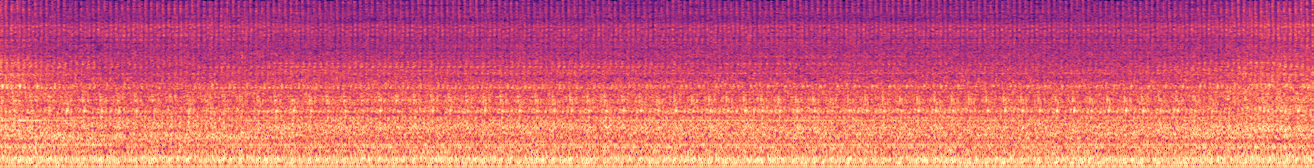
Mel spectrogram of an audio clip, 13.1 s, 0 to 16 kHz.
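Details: 2011 Mazda CX-7 2.3 turbo four at idle: faint, uneven fast tick of roughly three per second riding over the hum; abnormal engine noise, source not pinned down.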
